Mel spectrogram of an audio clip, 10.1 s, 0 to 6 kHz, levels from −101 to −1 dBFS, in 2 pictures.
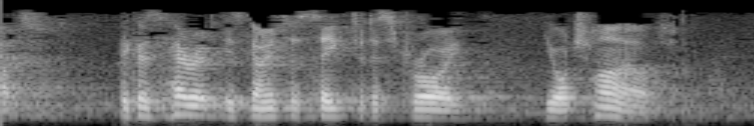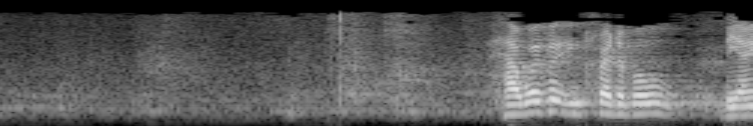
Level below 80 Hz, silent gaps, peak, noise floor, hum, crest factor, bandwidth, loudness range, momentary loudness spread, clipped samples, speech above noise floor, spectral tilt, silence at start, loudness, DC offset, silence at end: -78 dBFS; none; -2 dBFS; -51 dBFS; none; 22 dB; 5 kHz; 21 LU; 22 LU; under 0.1%; 30 dB; -9 dB/octave; 0 s; -22 LUFS; under 0.1%; 0 s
